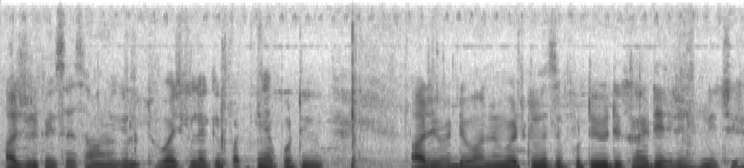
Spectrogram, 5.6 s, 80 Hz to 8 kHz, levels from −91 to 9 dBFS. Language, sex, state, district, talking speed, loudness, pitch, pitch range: Hindi, male, Madhya Pradesh, Katni, 105 wpm, -18 LUFS, 120 Hz, 115-125 Hz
